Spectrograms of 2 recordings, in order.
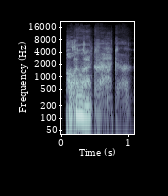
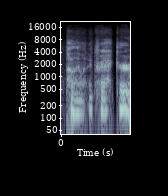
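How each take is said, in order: First: Breathy whispered quote from behind. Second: Soft retold whisper, barely voiced. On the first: Retold or imitated. Girl in Walmart whispering behind him, hushed whisper. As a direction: whisper it like a creepy stranger. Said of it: "walks up and whispers". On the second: Girl whispering behind him at the store, quiet whisper. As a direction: hush it like a stranger sneaking up. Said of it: "whispers behind me".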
